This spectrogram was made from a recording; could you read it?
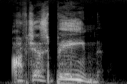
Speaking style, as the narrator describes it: Kevin whispered

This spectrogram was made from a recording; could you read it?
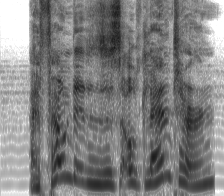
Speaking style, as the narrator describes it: she piped, jumping up and down

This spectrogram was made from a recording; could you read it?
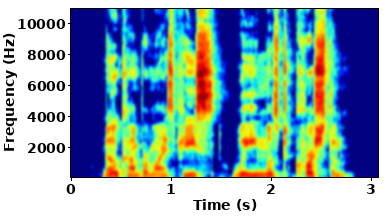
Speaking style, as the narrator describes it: exclaimed a former minister of public works

